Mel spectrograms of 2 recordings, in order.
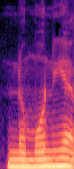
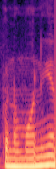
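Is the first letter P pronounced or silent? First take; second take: silent; pronounced. First: The word begins with an N sound. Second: The word begins with a sounded P. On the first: The speaker calls it right. "नमोनिया इसको पढ़ा जाएगा" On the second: The speaker calls it wrong. "पनोमोनिया नहीं बनेगा"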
